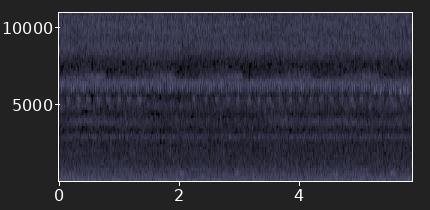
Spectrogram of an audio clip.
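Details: Rural summer-night insect chorus led by crickets, a bright high shimmer of continuous trilling with small pulsed chirps, even in loudness, a few soft ticks near the end.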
